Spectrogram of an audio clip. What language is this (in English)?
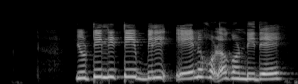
Kannada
